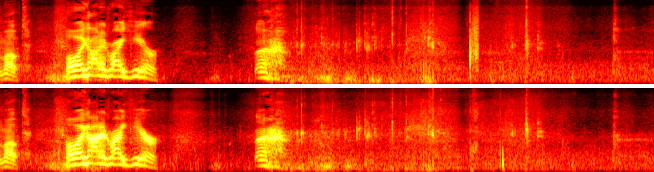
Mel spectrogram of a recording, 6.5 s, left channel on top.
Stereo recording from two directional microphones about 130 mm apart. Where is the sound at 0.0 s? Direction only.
10° left (ahead or behind).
